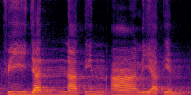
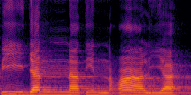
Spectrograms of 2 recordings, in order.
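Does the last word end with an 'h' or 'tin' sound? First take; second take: tin; h. First: The last word ends with a 'tin' sound. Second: The last word ends with a soft 'h' sound. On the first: This is the full written form. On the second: The reader stops at this word. "maka dibacanya"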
